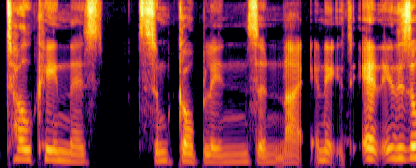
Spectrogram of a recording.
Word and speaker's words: Tolkien: First of all, I discovered that I've been pronouncing Tolkien wrong my entire life. It is pronounced Tolkien.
